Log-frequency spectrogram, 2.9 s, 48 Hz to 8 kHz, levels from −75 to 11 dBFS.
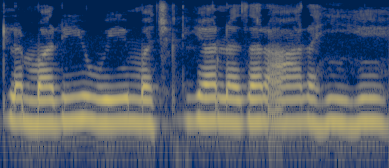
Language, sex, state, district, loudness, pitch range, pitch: Hindi, female, Madhya Pradesh, Bhopal, -15 LUFS, 195-205 Hz, 195 Hz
